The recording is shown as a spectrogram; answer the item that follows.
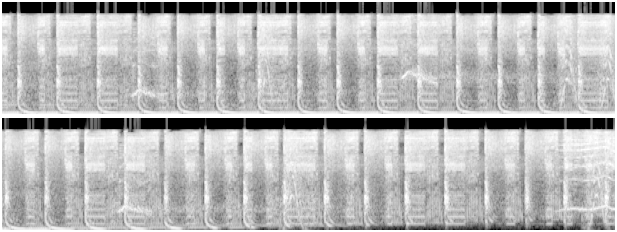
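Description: Hardstyle track with a heavy distorted kick drum, each hit falling in pitch, about two and a half beats a second. About two-thirds of the way through, the kick drops out, leaving only the hi-hats and claps.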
